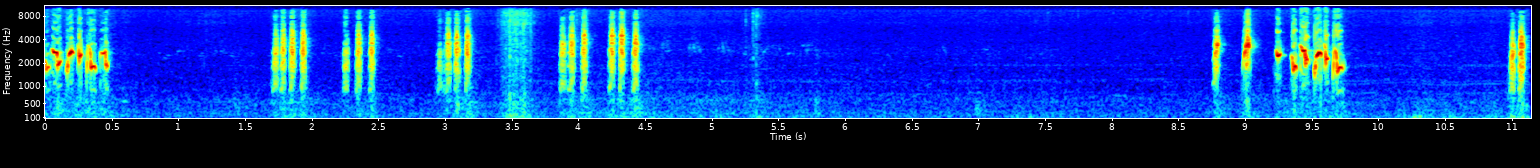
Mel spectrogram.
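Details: Bulbul song used to tutor young birds. Groups of dry, rapid clicks and brief chattering notes, broken by several seconds of silence before a warbled flourish returns.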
